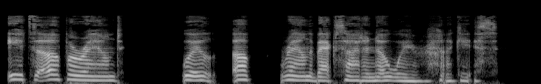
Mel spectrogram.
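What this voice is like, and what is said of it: Rural Tennessee drawl. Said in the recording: “Her accent is pure, rural Tennessee drawl.”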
